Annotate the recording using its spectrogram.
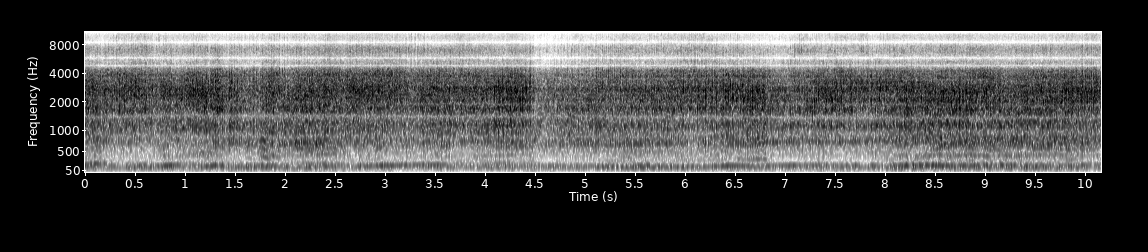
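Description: Car engines roar and rev loudly nearby.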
